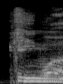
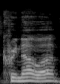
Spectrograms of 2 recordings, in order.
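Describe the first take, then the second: First: The O is said like a W sound. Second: The O is said as a full vowel. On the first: "but it's pronounced quinoa" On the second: "It's spelled Q-U-I-N-O-A. Hence quinoa"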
